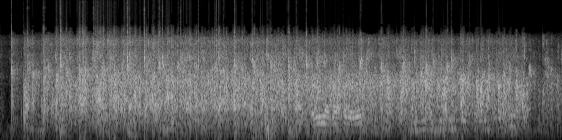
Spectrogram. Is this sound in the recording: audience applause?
yes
